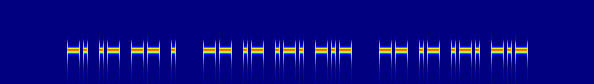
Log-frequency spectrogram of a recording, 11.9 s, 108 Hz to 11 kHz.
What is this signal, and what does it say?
Morse code, heard as a keyed tone, about 15 wpm, 700 Hz. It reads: NAME MARK MARK
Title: Practice QSO - Exchange 1 - Beginning - 15wpm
